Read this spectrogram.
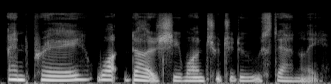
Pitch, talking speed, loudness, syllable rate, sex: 185 Hz, 180 wpm, -18 LUFS, 3.6 syllables/s, female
